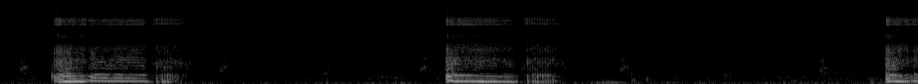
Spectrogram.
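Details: English bulldog puppy, 16 weeks old, asleep and snoring indoors: three loud, rasping, low snores with a harmonic buzz, roughly every four seconds, separated by quiet breathing in a small room.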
